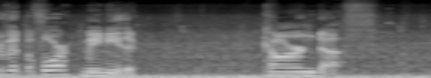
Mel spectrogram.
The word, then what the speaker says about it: Carnduff: Carnduff. Not corn, Carn.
